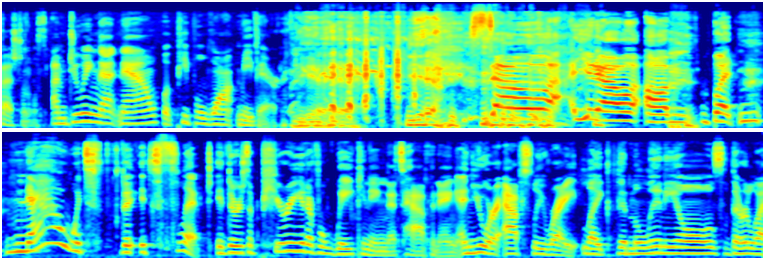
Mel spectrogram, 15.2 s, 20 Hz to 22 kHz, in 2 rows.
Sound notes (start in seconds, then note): 2.9 laughter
